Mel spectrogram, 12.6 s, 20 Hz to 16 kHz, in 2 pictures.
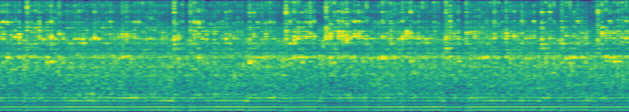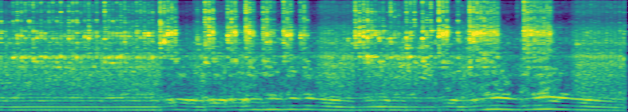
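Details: MTD 139cc OHV lawn mower engine, a trash find that had water in it and was thrown away, running after reassembly: steady, even idle with no surging or dying; normal running.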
